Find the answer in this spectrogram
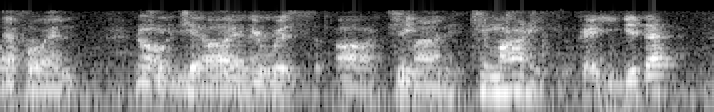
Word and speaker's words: Ky-Mani: No, you're with Ky-Mani.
